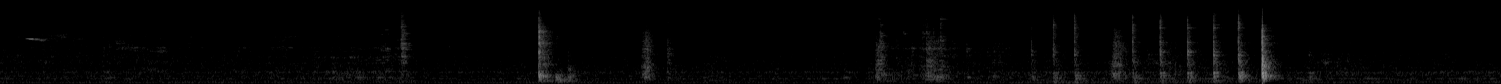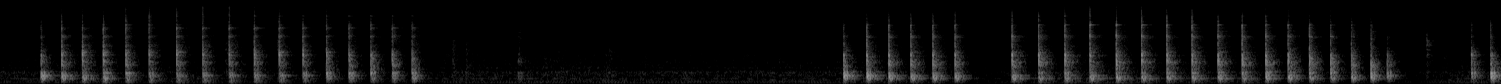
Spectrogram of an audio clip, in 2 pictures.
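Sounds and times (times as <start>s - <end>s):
hammer tapping on wood: 15.4s - 19.3s, 23.5s - 29.0s.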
